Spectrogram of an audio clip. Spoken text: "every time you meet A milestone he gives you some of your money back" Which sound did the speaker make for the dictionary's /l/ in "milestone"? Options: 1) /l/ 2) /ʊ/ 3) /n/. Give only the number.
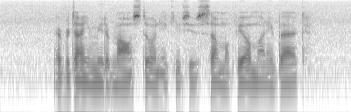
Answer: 3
